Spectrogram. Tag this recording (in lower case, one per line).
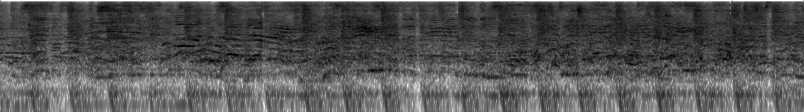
crowd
